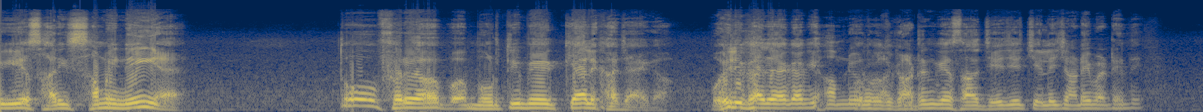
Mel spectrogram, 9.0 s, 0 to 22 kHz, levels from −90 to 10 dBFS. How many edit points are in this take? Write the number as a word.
one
